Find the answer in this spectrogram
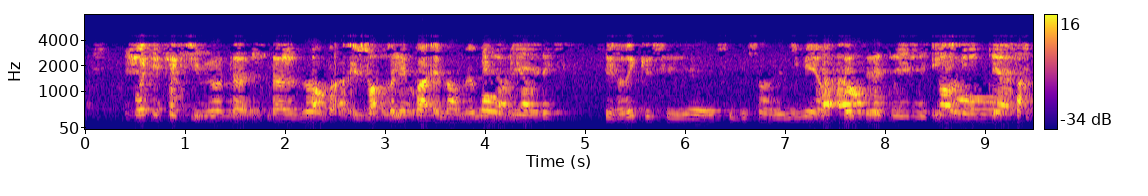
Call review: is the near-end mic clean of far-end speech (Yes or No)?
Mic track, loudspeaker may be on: No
